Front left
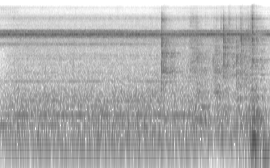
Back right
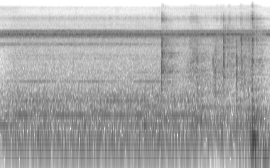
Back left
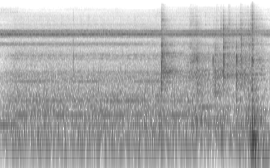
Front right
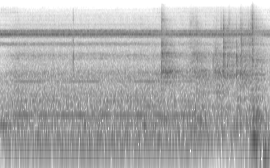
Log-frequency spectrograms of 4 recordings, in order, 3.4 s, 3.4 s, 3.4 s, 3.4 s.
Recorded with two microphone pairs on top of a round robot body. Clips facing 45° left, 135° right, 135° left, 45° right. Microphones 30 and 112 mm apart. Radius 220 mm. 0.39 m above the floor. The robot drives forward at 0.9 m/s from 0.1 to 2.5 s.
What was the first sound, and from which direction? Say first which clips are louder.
An insect: even, back left 1 dB; 95° right.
